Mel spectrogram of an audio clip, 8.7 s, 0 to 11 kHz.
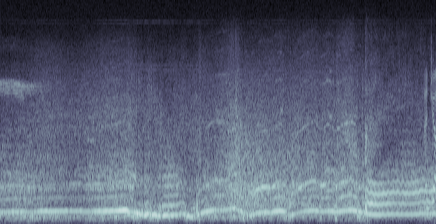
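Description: Rally car in the 1989 British Rally Championship, thrown around the twisting Silverstone layout. Its loud, close engine rises and falls in pitch as it brakes and accelerates through bends, with brief tyre squeals throughout.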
